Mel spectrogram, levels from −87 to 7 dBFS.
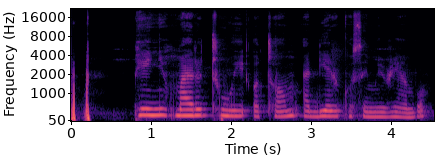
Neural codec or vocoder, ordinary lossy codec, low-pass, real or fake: none; none; none; real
